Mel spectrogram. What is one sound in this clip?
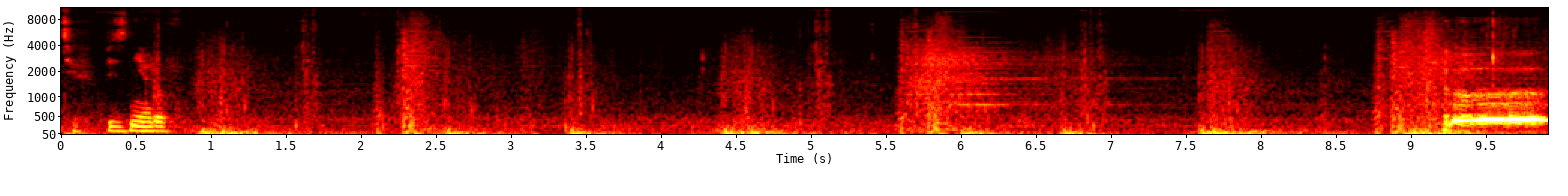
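Metal weapons clang and strike in a fight.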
